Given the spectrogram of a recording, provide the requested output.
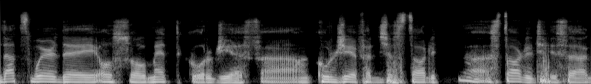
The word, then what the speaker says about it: Gurdjieff: Is it George Ivanovich Gurdjieff? Well, we can just talk about Gurdjieff. Gurdjieff. That's good. Yeah. My American pronunciation again.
